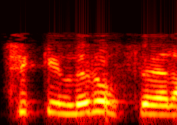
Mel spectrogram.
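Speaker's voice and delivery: put-on lively read-aloud to children; storyteller reading a picture book; story reading. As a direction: tell the fable with bright animal voices. Reads Chicken Little aloud.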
